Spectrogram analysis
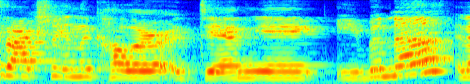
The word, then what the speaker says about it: Ebene: So my bag is actually in the color Damier Ebene, and I've been calling it Ebonine ebonine for the longest time, and that is totally incorrect. So that's how you say it.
